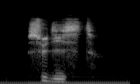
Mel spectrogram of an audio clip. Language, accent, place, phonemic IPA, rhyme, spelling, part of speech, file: French, France, Lyon, /sy.dist/, -ist, sudiste, adjective / noun, LL-Q150 (fra)-sudiste.wav
- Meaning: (adjective) southern; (noun) Southerner (resident or native of the south)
